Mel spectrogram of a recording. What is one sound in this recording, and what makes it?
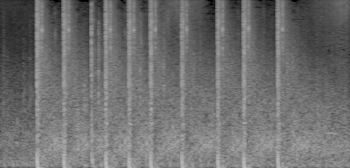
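A rifle fires a rapid series of sharp shots.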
